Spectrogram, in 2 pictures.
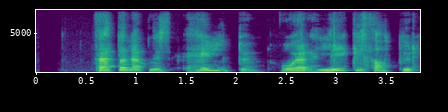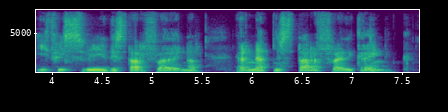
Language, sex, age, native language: Icelandic, male, 30-39, Icelandic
